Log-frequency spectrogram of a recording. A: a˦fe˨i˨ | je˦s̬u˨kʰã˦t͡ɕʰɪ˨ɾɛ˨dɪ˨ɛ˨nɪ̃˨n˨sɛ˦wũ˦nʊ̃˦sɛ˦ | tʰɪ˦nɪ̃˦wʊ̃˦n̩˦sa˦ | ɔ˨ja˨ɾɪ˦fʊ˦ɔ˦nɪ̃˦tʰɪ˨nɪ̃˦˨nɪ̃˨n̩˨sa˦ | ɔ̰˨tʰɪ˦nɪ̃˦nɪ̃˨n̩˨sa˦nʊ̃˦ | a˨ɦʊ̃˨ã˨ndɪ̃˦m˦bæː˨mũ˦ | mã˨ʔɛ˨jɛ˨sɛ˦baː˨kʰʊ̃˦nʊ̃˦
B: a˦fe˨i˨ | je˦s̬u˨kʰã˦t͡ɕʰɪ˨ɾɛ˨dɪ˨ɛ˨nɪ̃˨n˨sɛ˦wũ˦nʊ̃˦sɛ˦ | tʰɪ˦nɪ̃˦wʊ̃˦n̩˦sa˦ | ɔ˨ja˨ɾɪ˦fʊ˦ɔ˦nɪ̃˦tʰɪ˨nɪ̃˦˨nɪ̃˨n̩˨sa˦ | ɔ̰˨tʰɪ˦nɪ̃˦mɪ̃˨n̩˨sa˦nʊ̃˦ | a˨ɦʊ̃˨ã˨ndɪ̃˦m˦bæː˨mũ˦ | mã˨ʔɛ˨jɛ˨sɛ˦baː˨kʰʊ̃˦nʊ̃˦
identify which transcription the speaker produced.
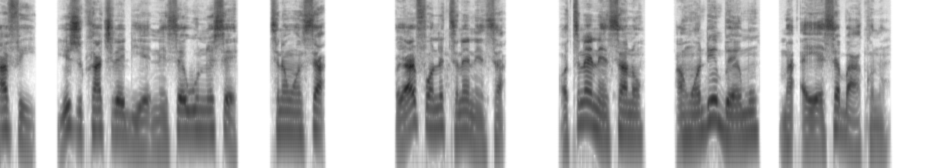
A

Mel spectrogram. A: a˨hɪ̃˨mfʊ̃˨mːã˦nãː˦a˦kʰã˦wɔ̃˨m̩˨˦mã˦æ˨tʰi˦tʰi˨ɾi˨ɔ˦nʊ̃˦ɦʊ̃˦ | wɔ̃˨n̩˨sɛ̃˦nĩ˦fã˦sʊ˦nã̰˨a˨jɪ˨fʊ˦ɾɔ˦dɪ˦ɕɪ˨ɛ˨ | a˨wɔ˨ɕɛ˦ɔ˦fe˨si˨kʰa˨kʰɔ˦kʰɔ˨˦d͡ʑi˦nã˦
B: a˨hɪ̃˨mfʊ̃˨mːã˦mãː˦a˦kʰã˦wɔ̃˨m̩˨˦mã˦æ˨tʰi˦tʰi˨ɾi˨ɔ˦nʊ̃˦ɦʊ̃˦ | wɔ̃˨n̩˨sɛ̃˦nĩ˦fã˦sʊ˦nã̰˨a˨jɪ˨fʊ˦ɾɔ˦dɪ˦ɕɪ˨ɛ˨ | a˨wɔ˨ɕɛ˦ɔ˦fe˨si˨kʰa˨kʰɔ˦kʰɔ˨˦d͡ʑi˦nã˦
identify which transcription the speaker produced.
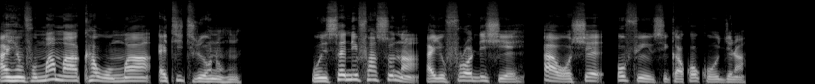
B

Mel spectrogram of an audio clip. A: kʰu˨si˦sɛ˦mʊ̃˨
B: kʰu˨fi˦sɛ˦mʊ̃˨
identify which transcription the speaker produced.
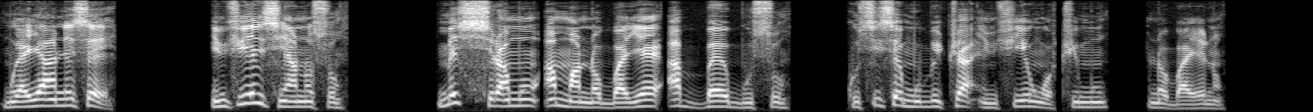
A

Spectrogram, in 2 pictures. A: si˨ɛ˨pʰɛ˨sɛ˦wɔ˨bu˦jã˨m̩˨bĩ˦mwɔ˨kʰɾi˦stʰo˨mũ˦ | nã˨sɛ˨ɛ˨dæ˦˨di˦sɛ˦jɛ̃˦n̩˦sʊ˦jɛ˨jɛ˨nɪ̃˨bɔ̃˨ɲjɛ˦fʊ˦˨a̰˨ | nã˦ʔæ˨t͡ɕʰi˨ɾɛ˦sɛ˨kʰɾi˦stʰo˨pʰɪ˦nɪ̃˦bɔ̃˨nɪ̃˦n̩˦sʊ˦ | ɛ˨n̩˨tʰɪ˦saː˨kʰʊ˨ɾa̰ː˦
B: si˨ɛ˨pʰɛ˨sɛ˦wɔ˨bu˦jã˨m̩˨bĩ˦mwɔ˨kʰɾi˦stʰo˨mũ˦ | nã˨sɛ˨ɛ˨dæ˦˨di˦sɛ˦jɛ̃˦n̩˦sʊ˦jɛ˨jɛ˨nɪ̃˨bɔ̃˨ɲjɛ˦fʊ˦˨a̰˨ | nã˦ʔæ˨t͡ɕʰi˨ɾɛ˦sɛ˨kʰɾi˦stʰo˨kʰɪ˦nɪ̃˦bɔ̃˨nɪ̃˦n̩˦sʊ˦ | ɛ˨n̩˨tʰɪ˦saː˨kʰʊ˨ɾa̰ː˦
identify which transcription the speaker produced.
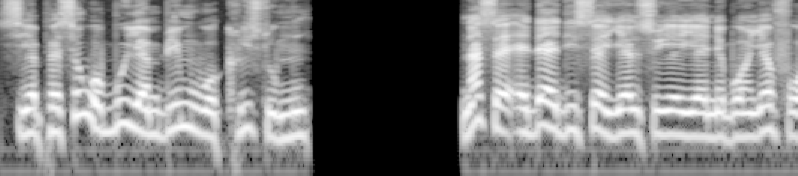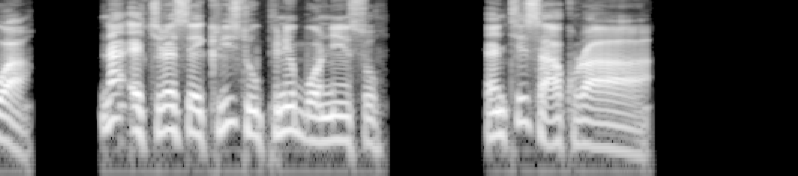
A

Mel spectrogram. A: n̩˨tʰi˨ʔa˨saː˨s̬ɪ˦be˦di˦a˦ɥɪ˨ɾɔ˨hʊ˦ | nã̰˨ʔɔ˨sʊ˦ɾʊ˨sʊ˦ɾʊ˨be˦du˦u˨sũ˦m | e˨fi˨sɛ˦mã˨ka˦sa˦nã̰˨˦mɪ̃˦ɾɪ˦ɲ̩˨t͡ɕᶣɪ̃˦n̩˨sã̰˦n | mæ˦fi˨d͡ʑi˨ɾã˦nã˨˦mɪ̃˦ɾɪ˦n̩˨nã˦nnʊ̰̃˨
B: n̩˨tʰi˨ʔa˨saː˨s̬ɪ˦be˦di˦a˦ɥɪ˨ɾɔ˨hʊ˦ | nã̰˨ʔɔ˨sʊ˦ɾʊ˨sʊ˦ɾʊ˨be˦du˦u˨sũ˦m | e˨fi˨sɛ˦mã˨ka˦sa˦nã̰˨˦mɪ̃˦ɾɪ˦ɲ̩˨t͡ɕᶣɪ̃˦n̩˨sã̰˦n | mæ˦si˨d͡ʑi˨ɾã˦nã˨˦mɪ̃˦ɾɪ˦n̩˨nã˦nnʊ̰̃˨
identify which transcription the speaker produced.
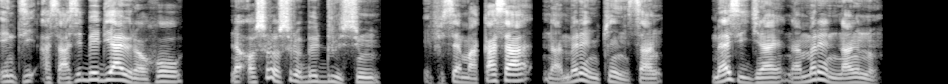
B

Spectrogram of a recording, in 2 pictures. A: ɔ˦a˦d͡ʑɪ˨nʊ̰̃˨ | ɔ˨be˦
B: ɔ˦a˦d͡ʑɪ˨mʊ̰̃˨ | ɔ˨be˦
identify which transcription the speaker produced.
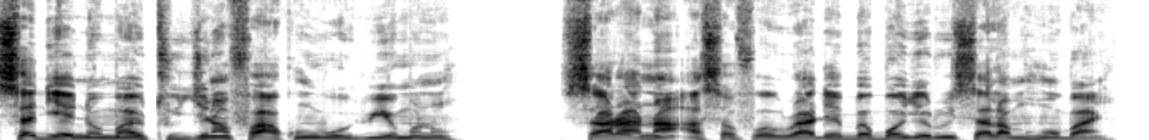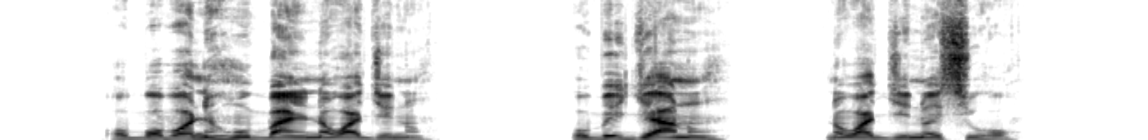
A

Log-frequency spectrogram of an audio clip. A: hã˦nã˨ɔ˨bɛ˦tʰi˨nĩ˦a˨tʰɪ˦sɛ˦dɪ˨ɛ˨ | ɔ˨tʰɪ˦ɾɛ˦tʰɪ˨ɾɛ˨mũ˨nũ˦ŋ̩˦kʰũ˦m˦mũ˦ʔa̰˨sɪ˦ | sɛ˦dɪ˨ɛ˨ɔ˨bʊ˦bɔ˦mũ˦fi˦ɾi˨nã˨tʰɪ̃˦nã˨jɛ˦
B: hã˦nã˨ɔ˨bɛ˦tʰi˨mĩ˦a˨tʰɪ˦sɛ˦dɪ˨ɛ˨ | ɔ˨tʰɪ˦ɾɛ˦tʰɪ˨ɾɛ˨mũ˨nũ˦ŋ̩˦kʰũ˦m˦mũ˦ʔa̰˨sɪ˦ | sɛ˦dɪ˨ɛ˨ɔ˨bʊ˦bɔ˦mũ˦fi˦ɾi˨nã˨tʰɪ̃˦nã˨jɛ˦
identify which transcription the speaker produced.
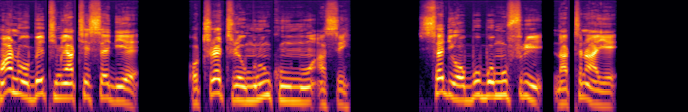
B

